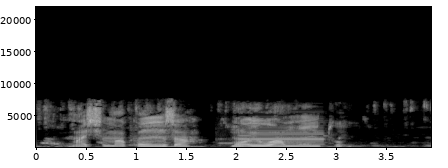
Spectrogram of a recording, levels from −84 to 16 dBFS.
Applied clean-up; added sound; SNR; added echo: none; Wind instrument, woodwind instrument; 8 dB; none.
